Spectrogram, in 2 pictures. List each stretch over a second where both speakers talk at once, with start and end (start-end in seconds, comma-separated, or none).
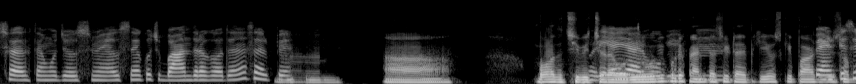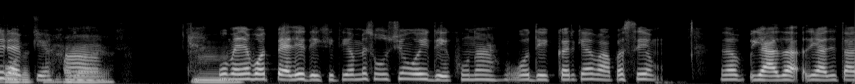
5.8-7.3, 8.1-9.6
